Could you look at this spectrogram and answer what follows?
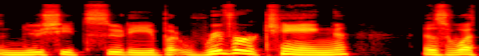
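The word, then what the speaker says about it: ぬし釣り: Tsuri. Okay, it doesn't become Zuri. I guess it's just Nushitsuri, but River King is what they're usually translated as.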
